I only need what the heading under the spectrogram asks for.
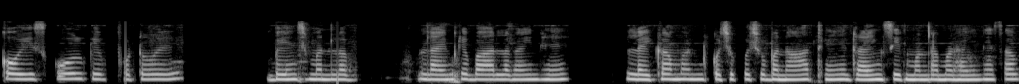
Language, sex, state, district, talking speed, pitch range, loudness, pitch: Chhattisgarhi, female, Chhattisgarh, Raigarh, 140 wpm, 225-240 Hz, -19 LUFS, 230 Hz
